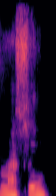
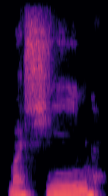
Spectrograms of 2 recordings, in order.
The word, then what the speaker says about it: machine: but we pronounce it we pronounce them as sh like for example Chef machine yes okay uh the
